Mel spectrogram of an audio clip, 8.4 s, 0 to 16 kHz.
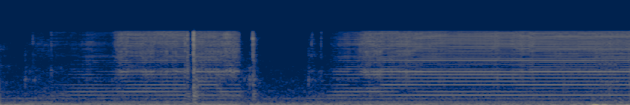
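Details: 1955 Lionel #2016 locomotive on first bench test before restoration: steady electrical hum with steady tones and a few sharp clicks, no running rhythm; motor energised but stalled, sounds like it wants to go, cause unknown.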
